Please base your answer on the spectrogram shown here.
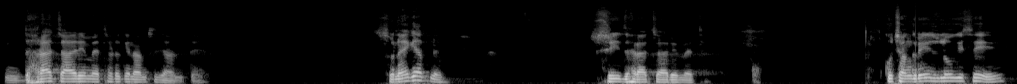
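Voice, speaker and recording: Playful man teaching math, dark tone. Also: mid-range voice, dry recording. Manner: playful, asks students rhetorical questions, drags out formulas slowly. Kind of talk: chatty classroom lecture.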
